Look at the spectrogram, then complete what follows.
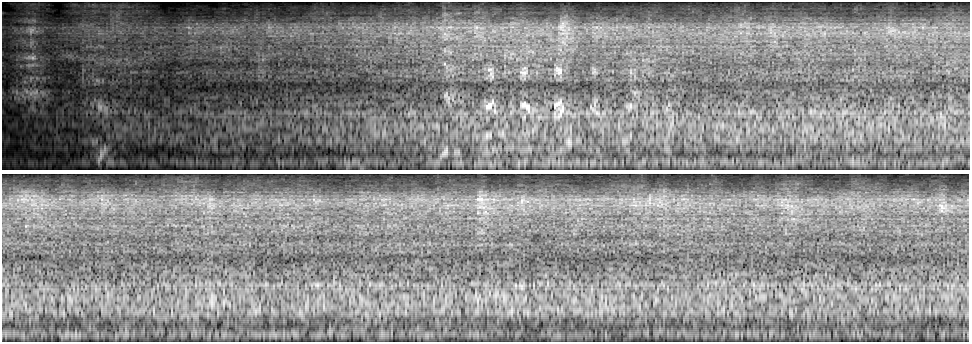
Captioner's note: water spurting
